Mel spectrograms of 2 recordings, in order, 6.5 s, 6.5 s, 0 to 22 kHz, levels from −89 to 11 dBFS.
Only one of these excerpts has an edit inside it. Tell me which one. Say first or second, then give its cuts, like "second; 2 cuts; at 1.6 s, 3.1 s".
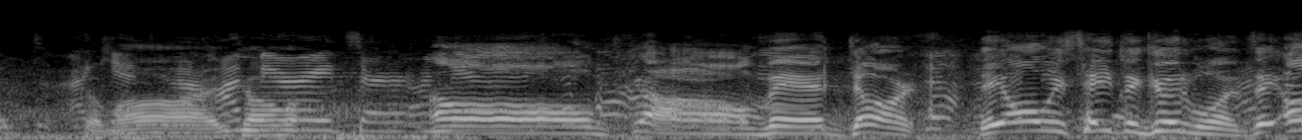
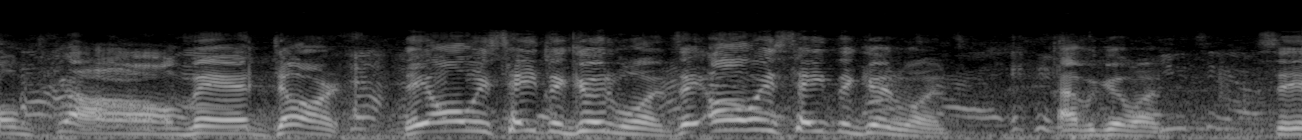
second; 1 cut; at 4.7 s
